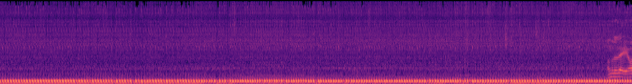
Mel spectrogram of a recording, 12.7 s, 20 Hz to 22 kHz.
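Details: Beaten-up old Lexmoto motorcycle, many parts missing, warming up after first start once fuel reached the carb; small single idles with steady, even low burble, no knocks or hunting, left about 5 minutes to circulate oil. Normal warm-up idle.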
